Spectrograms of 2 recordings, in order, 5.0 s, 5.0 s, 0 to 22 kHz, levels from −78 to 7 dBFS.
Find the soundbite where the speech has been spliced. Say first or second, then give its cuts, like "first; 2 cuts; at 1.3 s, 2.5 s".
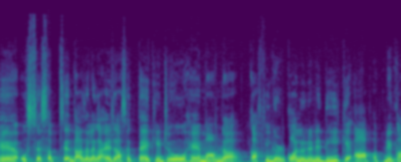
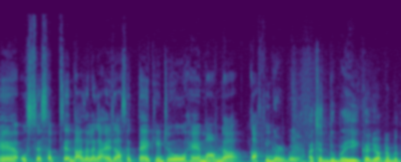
first; 1 cut; at 3.6 s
